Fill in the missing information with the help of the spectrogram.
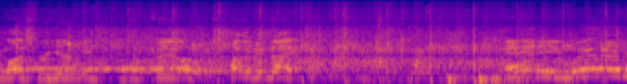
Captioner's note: cheers and applause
